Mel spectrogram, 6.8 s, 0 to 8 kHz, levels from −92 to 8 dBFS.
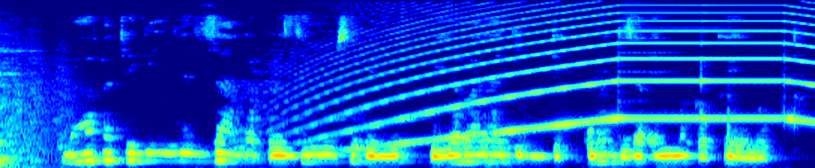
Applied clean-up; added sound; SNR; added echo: classical method WPE with log-MMSE.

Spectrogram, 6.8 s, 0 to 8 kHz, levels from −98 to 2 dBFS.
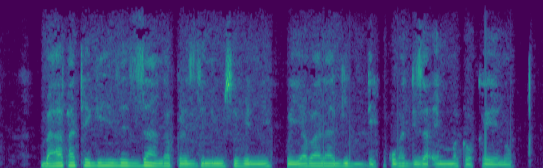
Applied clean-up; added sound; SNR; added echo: none; none; none; none.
